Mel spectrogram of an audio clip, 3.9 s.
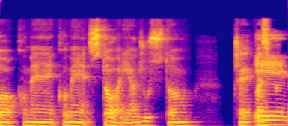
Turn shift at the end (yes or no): no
